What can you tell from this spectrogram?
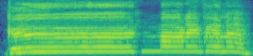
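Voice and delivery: very high, very slow drawn-out radio call; Robin Williams. Retold or imitated. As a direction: stretch it out like a DJ hollering a greeting. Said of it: "I'm supposed to be Robin Williams".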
